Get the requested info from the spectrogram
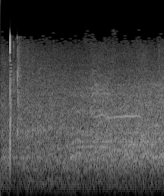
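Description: A bat hitting a pitched baseball with a single sharp crack, followed by ballpark crowd noise that slowly swells as the fly ball carries.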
